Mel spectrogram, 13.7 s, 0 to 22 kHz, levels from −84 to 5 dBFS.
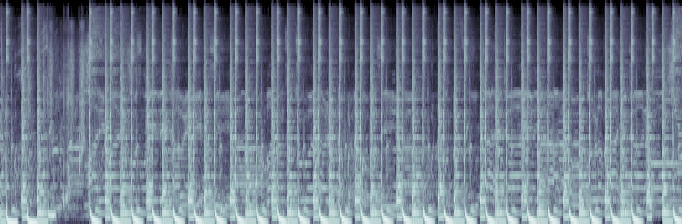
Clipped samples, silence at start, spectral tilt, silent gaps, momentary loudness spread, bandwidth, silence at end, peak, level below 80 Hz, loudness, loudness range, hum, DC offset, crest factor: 1%; 0 s; -4.5 dB/octave; none; 2 LU; over 20 kHz; 0 s; 0 dBFS; -12 dBFS; -8 LUFS; 1 LU; none; under 0.1%; 8 dB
